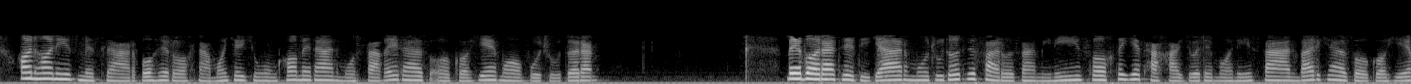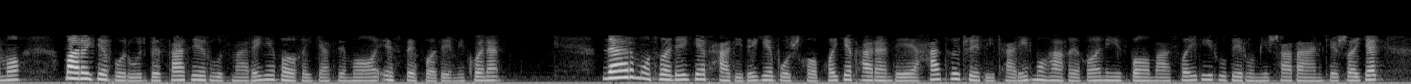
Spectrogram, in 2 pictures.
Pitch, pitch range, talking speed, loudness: 180 Hz, 165-205 Hz, 110 wpm, -22 LUFS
